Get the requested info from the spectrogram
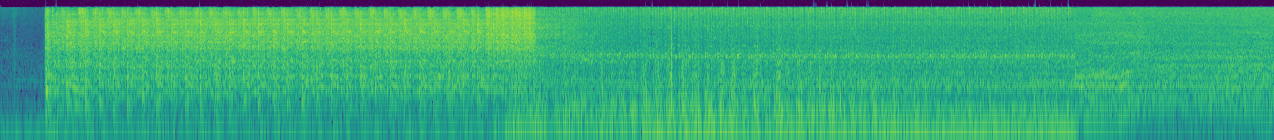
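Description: Chevrolet Ecotec LPG engine starts up suddenly about half a second in and runs on steadily. Its sound changes and settles about six seconds in. It has just come to life after its LPG vaporizer was warmed with a hair dryer, the owners' fix for a vaporizer that fails to work in the cold.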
